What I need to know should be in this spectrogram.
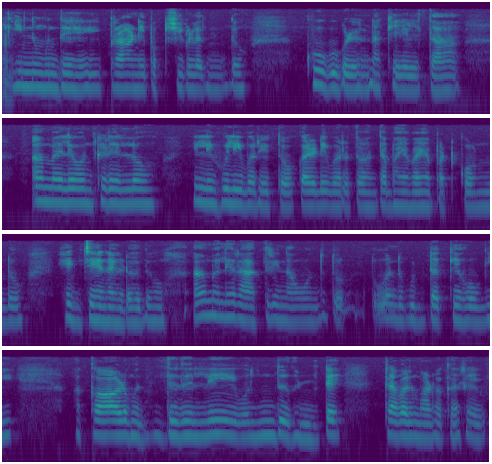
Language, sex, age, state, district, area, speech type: Kannada, female, 45-60, Karnataka, Koppal, urban, spontaneous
